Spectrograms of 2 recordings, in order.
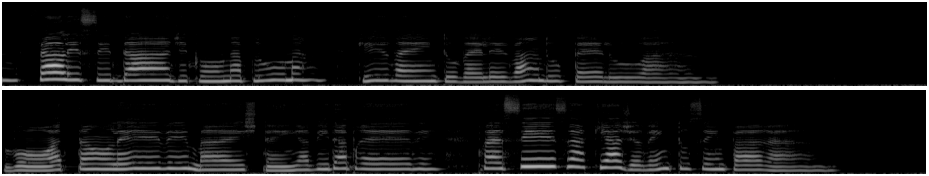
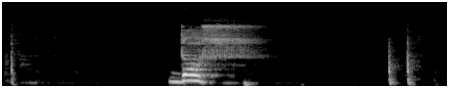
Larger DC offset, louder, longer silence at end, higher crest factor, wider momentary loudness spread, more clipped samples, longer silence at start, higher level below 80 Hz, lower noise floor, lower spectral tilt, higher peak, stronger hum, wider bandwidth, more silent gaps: neither; second, -34 LUFS vs -17 LUFS; first, 0.75 s vs 0.35 s; about the same, 20 dB vs 20 dB; second, 16 LU vs 22 LU; neither; about the same, 0 s vs 0.1 s; second, -66 dBFS vs -56 dBFS; second, -65 dBFS vs -78 dBFS; first, -5.5 dB/octave vs -4 dB/octave; second, -14 dBFS vs -2 dBFS; neither; first, 18 kHz vs 9.4 kHz; neither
